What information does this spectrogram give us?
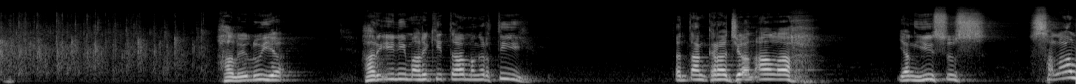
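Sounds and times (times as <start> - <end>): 
audience applauding: 0.0 - 2.2
speech: 2.2 - 3.0, 3.6 - 5.4, 6.8 - 8.2, 9.0 - 10.7.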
